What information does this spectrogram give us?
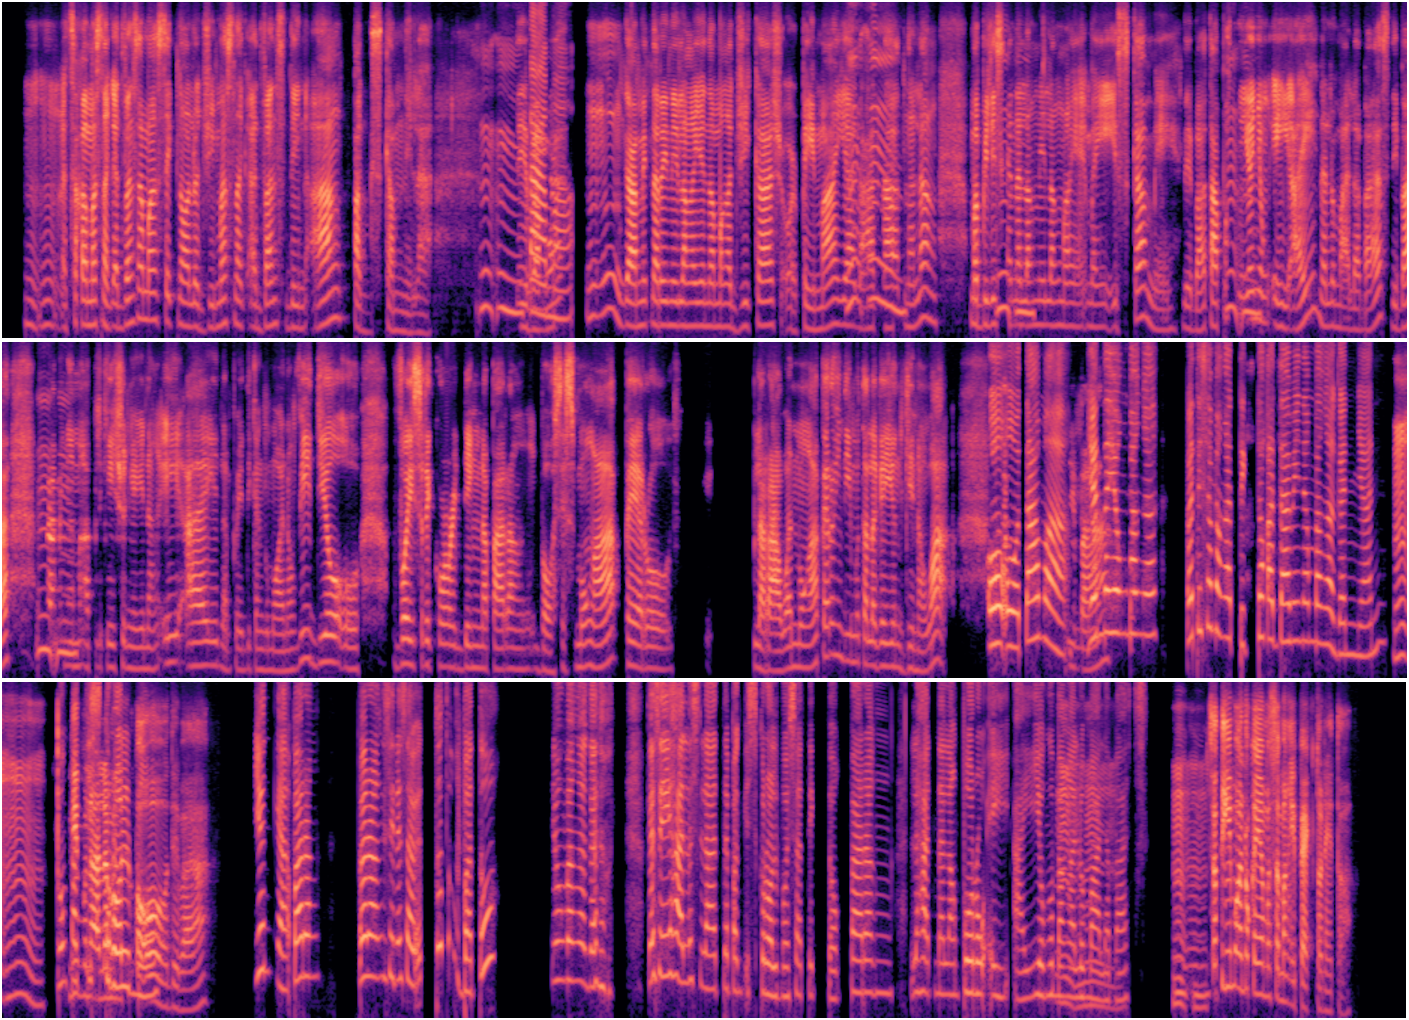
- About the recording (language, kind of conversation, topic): Filipino, unstructured, Paano nakakaapekto ang teknolohiya sa iyong trabaho o pag-aaral?
- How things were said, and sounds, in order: stressed: "pag-scam"; tapping; other background noise; background speech; laughing while speaking: "gano'n"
